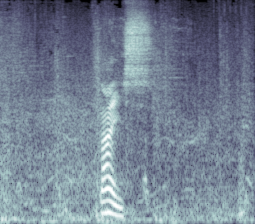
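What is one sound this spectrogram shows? A game monster roars loudly.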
